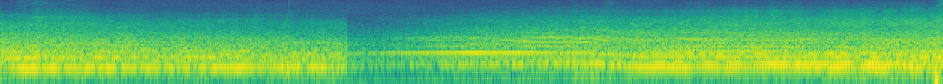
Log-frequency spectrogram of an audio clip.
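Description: Onboard engine of a WTCR touring race car in RaceRoom lapping the Nordschleife GP circuit, a loud steady harmonic drone that briefly drops at a gear change, then climbs again as it accelerates.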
